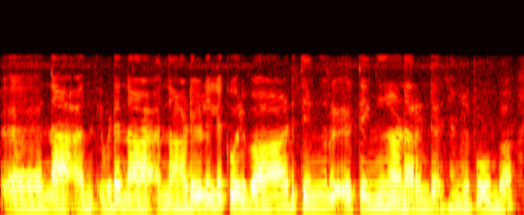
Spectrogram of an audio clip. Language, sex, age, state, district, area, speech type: Malayalam, female, 60+, Kerala, Wayanad, rural, spontaneous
